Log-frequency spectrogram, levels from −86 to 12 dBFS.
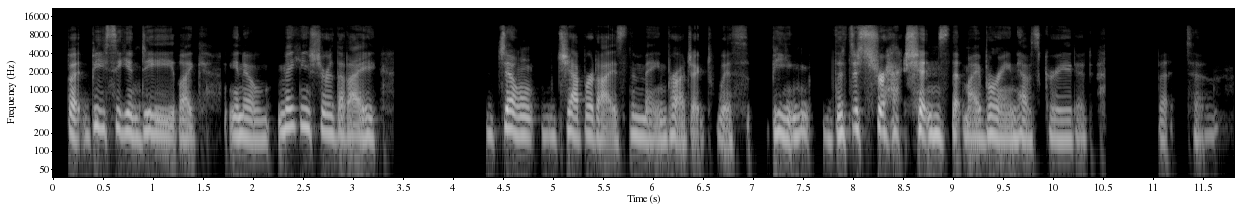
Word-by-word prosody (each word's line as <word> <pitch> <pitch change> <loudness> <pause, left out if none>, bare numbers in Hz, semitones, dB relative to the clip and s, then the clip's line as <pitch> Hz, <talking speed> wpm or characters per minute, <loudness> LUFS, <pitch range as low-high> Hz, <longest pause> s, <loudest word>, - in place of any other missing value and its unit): but 180 -2 +1
B, 250 -3 +1
C, 225 -1 -2
and 180 -4 +1
D, 210 -1 0
like, - - -3 0.2
you 180 - +2
know, 165 -3 0
making 250 +2 +2
sure 215 -4 0
that 180 - -3
I 170 0 0 1.2
"don't 185 -5 +4 0.2
jeopardize 175 -1 +1
the 190 - -4
main 160 -3 -2
project 190 - -3
with - - -7 0.2
being 195 -1 +1
the 180 +2 +1
distractions 195 -5 +3
that - - -3
my 160 - -1
brain 175 -1 0
has 160 -2 -4
created?" 165 0 -7 0.6
But, - - -12 0.2
um 180 +4 -14
185 Hz, 140 wpm, -23 LUFS, 170-205 Hz, 1.2 s, don't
